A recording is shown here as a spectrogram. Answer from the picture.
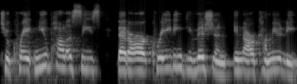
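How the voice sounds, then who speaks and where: Speaking with a Chinese accent, this woman has a fairly high pitch. The background is quiet. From China. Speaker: public commenter. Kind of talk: public comment. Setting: phone call.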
